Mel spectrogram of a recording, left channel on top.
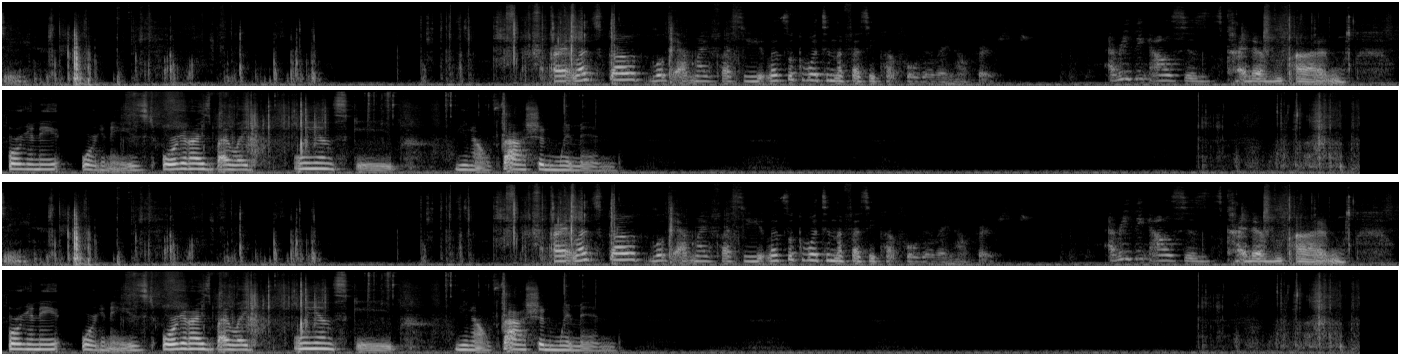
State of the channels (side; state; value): both; normal; correlation 0.90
